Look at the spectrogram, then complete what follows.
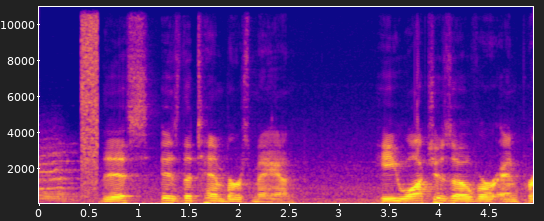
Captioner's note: man speaking slowly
